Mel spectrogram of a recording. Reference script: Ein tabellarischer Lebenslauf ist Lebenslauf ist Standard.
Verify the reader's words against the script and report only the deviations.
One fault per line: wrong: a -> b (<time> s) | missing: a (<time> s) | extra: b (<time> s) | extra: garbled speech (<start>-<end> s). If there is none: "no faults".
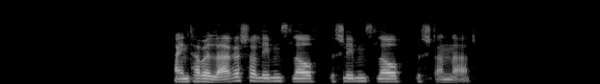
no faults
